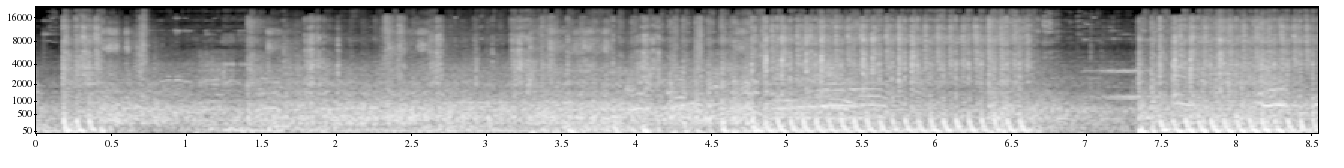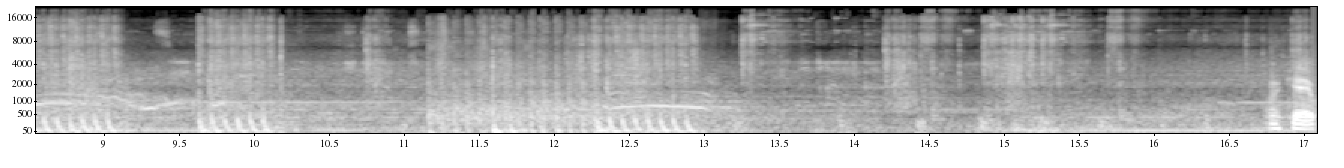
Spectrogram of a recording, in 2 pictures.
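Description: Nazi soldiers firing in Wolfenstein: The New Order, dense rapid bursts of machine-gun fire with metallic clinks, nearly continuous and loud, briefly pausing and resuming, with a voice talking over parts of it.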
